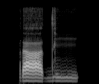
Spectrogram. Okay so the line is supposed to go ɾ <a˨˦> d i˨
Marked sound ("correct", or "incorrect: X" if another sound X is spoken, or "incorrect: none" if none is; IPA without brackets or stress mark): incorrect: a˨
